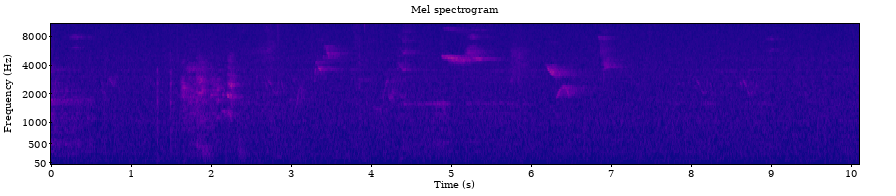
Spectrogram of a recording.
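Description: Scattered short, high bird chirps and whistles over a soft outdoor hiss, with a brief rustling burst about two seconds in.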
